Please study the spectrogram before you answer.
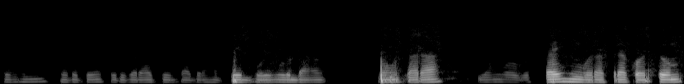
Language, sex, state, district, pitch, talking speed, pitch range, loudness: Bengali, male, West Bengal, Purulia, 110 Hz, 50 wpm, 105-115 Hz, -30 LUFS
